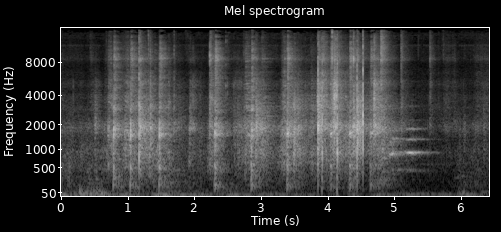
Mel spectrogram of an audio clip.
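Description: A quick, irregular run of sharp knocks and taps, about a dozen over four seconds, followed by a brief pitched tone near the end.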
